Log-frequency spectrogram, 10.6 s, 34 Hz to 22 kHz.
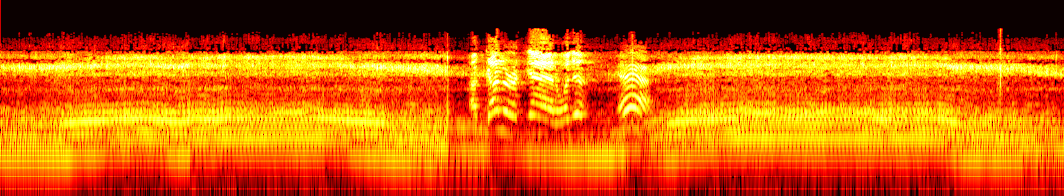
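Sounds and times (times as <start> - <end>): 
car engine running after a tune-up: 0.0 - 10.6
speech: 4.8 - 8.0.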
